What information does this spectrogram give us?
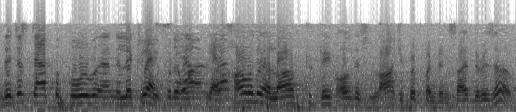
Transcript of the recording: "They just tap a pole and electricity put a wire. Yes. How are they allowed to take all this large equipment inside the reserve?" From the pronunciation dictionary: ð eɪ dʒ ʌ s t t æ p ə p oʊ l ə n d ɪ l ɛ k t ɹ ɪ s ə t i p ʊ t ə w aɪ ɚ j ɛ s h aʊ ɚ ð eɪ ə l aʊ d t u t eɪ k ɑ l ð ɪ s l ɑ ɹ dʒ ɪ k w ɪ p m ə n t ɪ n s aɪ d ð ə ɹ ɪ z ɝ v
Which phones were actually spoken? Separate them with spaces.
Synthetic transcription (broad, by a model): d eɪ dʒ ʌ s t t æ p ə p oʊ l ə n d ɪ l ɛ k t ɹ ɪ ə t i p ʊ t ə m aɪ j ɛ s h aʊ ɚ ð eɪ ə l aʊ d t u t eɪ k ɑ l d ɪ s l ɑ ɹ dʒ ɪ k w ɪ p m ə n t ɪ n s aɪ d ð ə ɹ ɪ z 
